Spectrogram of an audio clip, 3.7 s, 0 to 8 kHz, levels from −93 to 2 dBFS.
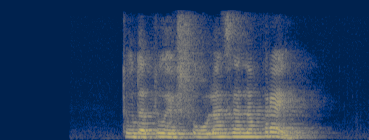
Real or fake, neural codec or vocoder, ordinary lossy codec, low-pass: fake; codec, 16 kHz, 6 kbps, DAC; AAC, 48 kbps; 7.2 kHz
